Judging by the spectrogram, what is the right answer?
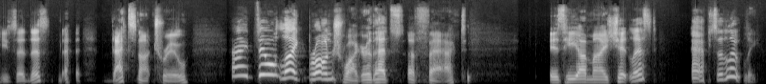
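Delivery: brisk sing-song woman's voice, swooping pitch, put-on offended. Imitating his wife making a list: imitating his wife. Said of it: "I can envision her now making a list".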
